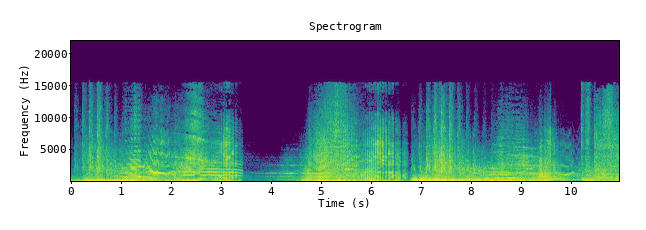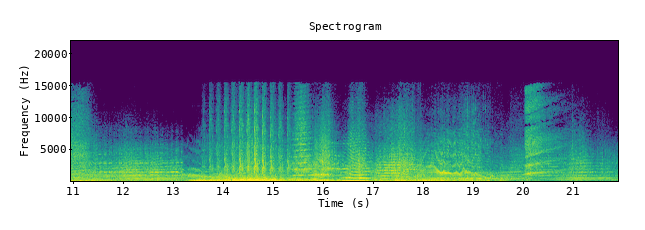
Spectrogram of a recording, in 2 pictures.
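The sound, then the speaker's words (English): Podracer engines from the film The Phantom Menace scream and roar past in loud, continuous bursts, their pitch whining up and down with rapid buzzing flutter and the occasional sharp boom, with no voices. “The The Phantom Menace, I mean, that is a sound treat, but I think you have to go with the sounds of the pods.”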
